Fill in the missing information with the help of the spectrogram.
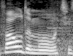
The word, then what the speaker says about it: Voldemort: Now, if only she'd included a paragraph that told us all the T in Voldemort is silent.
